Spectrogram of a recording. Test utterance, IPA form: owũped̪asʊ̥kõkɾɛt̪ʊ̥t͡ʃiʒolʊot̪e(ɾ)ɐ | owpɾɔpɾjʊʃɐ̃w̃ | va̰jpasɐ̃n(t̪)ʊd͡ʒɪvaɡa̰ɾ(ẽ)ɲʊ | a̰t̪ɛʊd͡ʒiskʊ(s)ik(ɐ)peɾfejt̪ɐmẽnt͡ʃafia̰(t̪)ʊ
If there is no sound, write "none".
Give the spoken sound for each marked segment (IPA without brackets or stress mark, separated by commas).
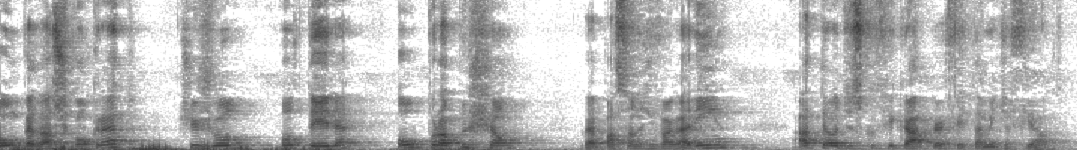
ʎ, d̪, ĩ, f, a, d̪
